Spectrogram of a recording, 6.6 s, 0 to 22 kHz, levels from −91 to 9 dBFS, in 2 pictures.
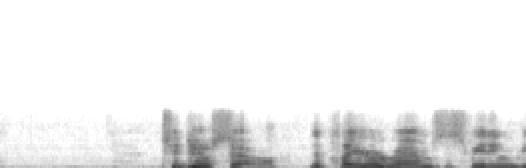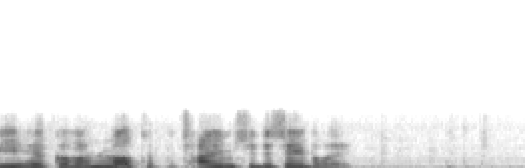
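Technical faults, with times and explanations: Nothing stood out on listening to this speech, which carries the band-limited but clear character of AMR wideband (HD Voice) coding at 12.65 kbit/s.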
